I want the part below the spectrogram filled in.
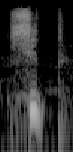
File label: "sit", Roon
